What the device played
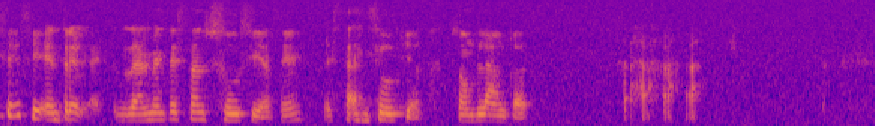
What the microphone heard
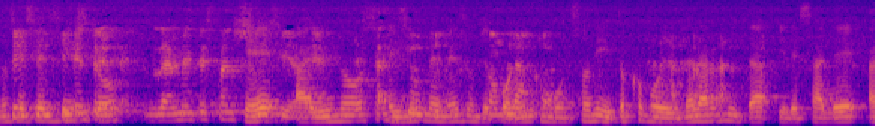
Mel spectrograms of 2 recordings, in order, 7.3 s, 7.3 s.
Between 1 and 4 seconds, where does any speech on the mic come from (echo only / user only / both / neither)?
both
